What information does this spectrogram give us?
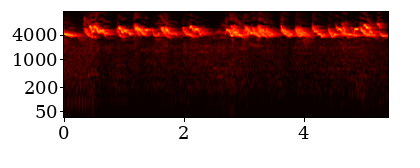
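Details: White-eye flock calling to each other: dense, high, thin chattering twitters in rapid overlapping bursts, nearly continuous with brief pauses, from several birds at once.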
